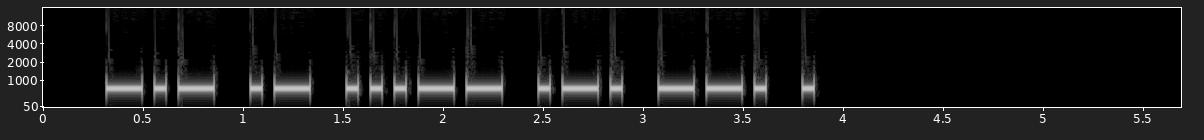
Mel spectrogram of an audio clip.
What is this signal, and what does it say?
Morse code, heard as a keyed tone, about 20 wpm, 700 Hz. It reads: KA3RGE
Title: USA Call Signs - 6 Characters - 20wpm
